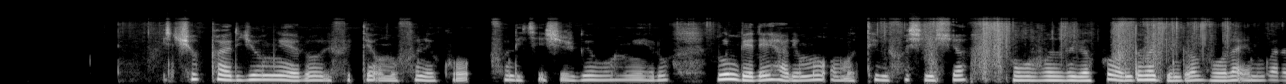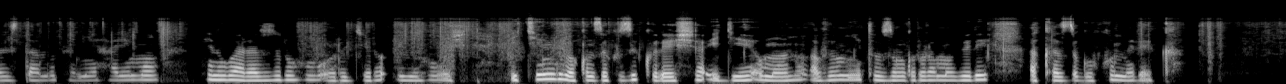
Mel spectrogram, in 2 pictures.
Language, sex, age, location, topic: Kinyarwanda, female, 18-24, Kigali, health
